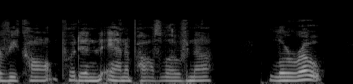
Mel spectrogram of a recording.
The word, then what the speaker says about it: l'Europe: Ah, my dear Vicomte, put in Anna Pávlovna, l'Europe. For some reason she called it Europe, as if that were a specially refined French pronunciation which she could allow herself when conversing with a Frenchman.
